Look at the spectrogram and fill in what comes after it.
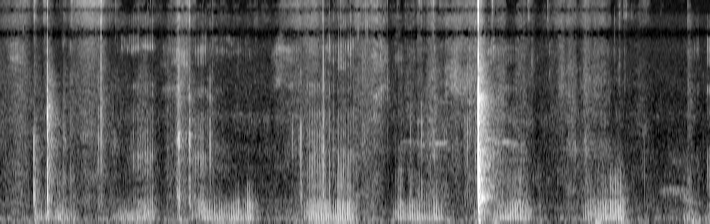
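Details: Black cat purring indoors, a low rumbling purr swelling and fading in steady breathing cycles about every one and a half seconds, with one sharp click partway through.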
